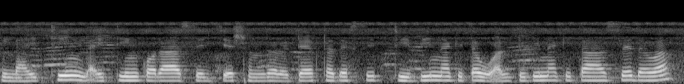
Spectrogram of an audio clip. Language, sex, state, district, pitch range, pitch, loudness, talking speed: Bengali, female, Assam, Hailakandi, 170-190 Hz, 180 Hz, -15 LUFS, 160 wpm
